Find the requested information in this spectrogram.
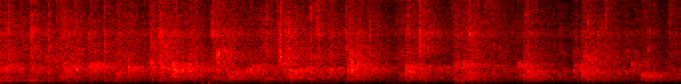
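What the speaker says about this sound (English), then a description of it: "please, applause for Dr. Harminder Battu" Lecture audience applauding, a fairly faint, even patter of many hands clapping that continues steadily through the short stretch.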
